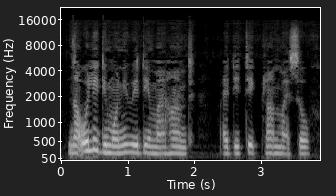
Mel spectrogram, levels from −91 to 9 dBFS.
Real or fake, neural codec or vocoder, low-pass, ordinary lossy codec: fake; vocoder, 44.1 kHz, 128 mel bands, Pupu-Vocoder; 19.8 kHz; AAC, 48 kbps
